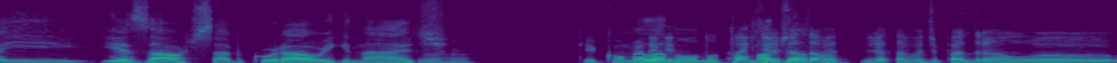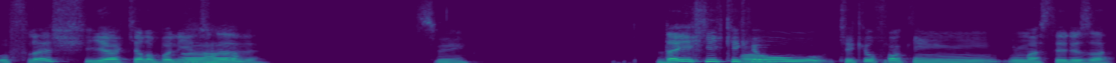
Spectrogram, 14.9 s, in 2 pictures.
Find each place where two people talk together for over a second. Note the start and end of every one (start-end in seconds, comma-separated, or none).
4.3-5.7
